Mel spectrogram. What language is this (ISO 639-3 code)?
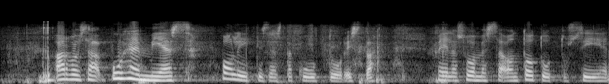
fin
